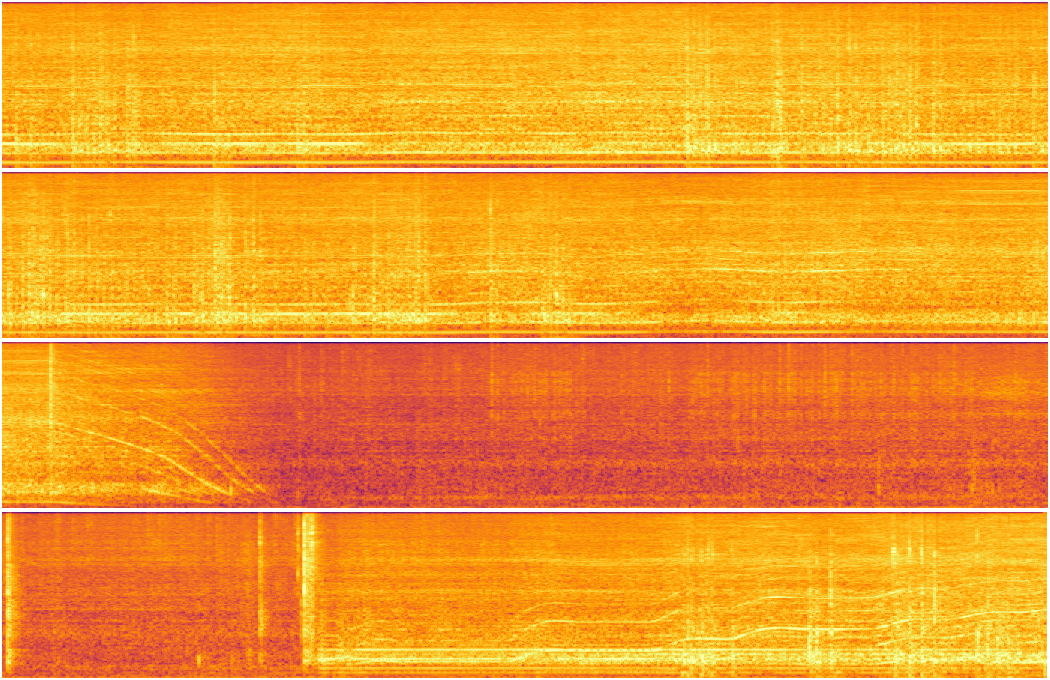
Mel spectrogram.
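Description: An electric hand mixer whirs steadily, winds down, then starts up again.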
